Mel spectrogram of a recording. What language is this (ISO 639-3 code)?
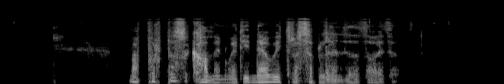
cym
